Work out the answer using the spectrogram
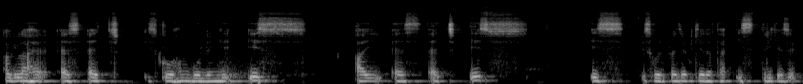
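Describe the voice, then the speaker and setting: A man teaching shorthand, slowly repeating each sound and pointing out how every stroke is drawn. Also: a little high, monotone, a little mellow, slightly rough, far from the mic. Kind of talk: screen-share lesson.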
